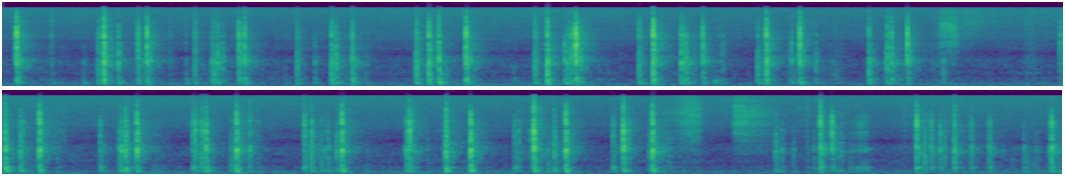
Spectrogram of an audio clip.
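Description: Long acrylic nails scratch and tap across a hollow red Vans cardboard shoebox lid. Dozens of quick, dry taps and short scratches come in irregular bursts, each with a dull mid-range body and a brief bright edge. They stop almost instantly, with no ring.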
